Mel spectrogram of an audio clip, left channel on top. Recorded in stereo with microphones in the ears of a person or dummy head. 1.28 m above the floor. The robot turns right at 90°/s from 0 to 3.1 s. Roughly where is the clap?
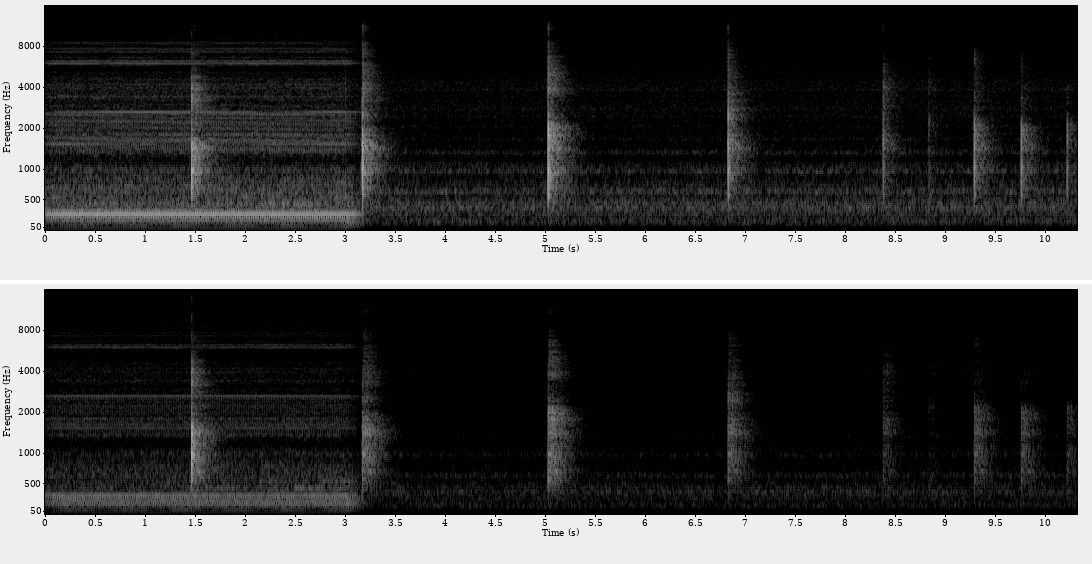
Centre.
